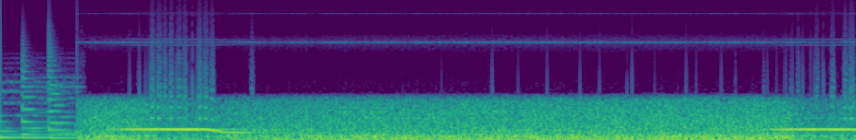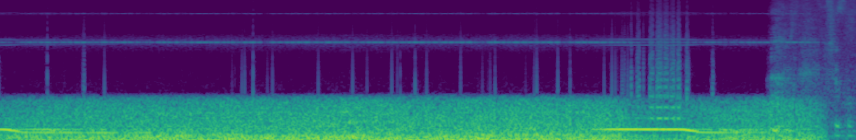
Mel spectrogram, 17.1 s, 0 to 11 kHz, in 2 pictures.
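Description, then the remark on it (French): An Antarctic blue whale call, played sped up 10 times, repeats three times at steady intervals, each a sustained low tone that slides downward, over constant underwater hiss with a faint high whine. “Là, c'est vraiment la signature vocale des baleines bleues antarctiques. Donc, elle répète ce signal sans arrêt, toujours le même.”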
